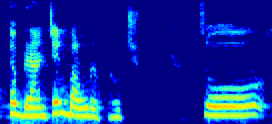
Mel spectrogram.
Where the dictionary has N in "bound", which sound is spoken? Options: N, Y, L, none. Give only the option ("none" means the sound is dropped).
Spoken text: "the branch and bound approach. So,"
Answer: none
